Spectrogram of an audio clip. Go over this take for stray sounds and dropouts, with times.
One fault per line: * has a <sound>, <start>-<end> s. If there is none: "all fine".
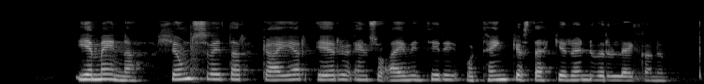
all fine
